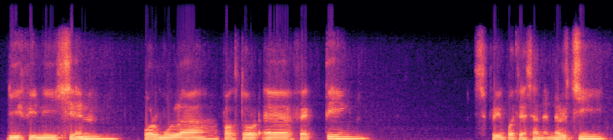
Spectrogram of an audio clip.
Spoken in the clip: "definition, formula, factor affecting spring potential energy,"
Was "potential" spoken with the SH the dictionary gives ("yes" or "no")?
no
